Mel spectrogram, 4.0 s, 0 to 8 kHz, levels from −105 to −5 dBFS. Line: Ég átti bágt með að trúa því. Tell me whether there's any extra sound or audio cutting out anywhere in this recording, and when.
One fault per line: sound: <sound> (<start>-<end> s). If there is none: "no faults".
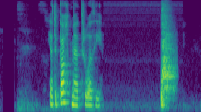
sound: bark (3.2-3.6 s)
